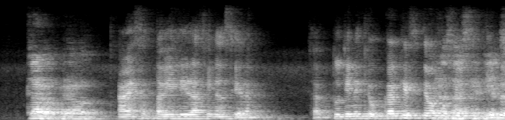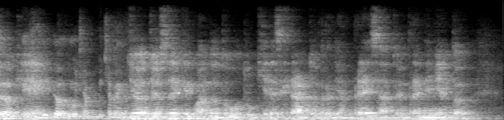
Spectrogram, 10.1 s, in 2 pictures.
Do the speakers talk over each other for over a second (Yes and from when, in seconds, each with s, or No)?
Yes, from 4.3 s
